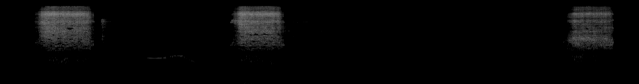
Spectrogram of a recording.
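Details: Nestling common mynas with their mother at the nest: three loud, hoarse hisses spaced a few seconds apart, separated by brief soft notes.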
